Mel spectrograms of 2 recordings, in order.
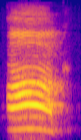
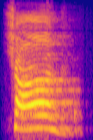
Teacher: अब इसकी जो उच्चारण ध्वनि है वो नाक और मुख दोनों से आ रही है। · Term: अनुनासिक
